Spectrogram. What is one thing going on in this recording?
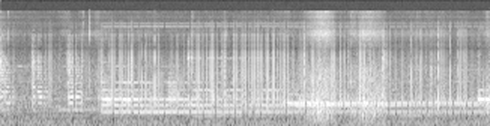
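Light electronic music plays softly.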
